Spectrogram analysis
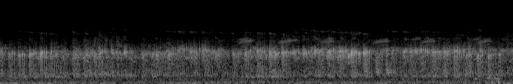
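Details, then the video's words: A steady frog chorus, presented as the sound of a lucky frog for healing and meditation. Many callers overlap into a thick, continuous rattling croak, with scattered brighter pulsed notes standing out above. "행운 개구리소리 The sound of a lucky frog"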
